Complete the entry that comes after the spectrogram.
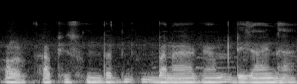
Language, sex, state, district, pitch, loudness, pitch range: Hindi, male, Bihar, Sitamarhi, 100 Hz, -16 LUFS, 100-105 Hz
